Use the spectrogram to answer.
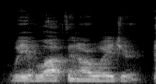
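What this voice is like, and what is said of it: Deep, deadpan bass voice. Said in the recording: “This is my deadpan bass friend.”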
